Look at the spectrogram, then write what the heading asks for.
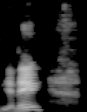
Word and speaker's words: Vianney: But that's how you pronounce my name, Vianney.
